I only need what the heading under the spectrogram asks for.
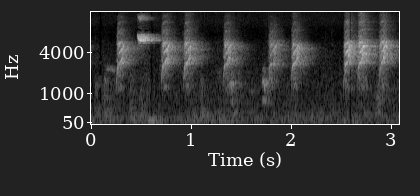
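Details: Ultramarine grosbeak kept by a Brazilian breeder gives about nine sharp, high chip notes, irregularly spaced with brief gaps, meant to excite a caged bird of its kind.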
